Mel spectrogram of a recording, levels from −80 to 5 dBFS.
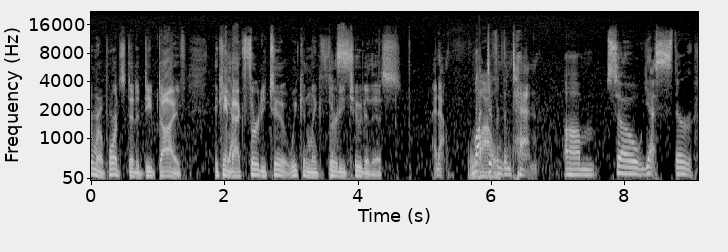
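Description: Throughout the speech, overdone noise removal leaves the background near silent except for twinkling specks. Bands near the estimated noise were pushed far down, which on a spectrogram shows as a dark floor dotted with isolated bright blips and ragged, gapped edges around the voice.

At 2.27 s there is a small jump in the sound, and at 5.83 s a longer skip. These are likely dropped buffers (overruns): roughly 10 ms and then about 30 ms of audio were overwritten before being read, and the surrounding audio was joined directly. The waveform shows an abrupt discontinuity with no silent gap, and the spectrogram shows a thin vertical broadband line at each point.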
